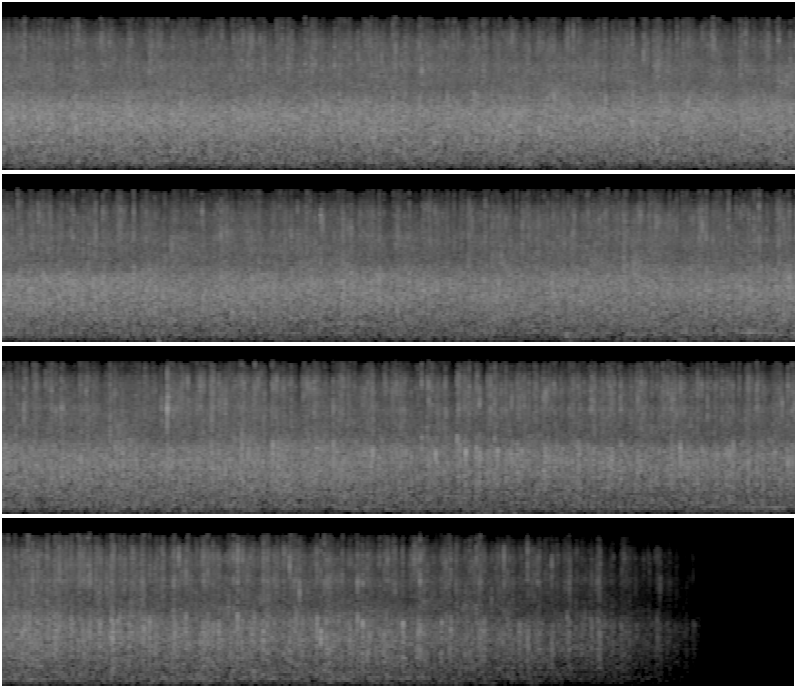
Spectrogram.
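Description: Audience applauding steadily, fading away over the last few seconds.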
